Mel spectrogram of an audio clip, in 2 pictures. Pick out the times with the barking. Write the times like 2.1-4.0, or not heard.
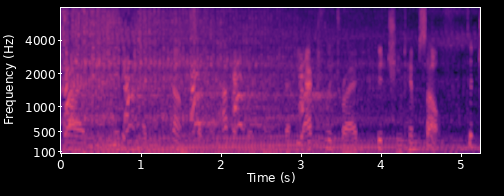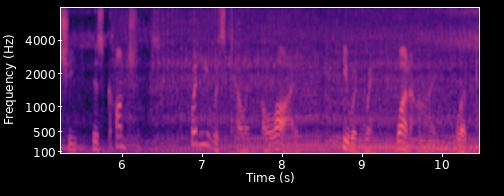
0.0-3.5.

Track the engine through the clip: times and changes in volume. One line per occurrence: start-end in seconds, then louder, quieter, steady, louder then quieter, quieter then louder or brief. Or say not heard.
0.0-10.4 quieter then louder.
